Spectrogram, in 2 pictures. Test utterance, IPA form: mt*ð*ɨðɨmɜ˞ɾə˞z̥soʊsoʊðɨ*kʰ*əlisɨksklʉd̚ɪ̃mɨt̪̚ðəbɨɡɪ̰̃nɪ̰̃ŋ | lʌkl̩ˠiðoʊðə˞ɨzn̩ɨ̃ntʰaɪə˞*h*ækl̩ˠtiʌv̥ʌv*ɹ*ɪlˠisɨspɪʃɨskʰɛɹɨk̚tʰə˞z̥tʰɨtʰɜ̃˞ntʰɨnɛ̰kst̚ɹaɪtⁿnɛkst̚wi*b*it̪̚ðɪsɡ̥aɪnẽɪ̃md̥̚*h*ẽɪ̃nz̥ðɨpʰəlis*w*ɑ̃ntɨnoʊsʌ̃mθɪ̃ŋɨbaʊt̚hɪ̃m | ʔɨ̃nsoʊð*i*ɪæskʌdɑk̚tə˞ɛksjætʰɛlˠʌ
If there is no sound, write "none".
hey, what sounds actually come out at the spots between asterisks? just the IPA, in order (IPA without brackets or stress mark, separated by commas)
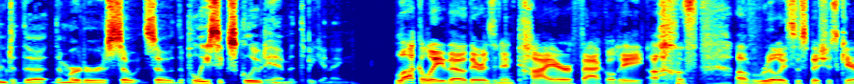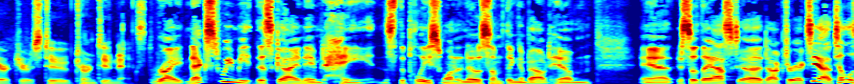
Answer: ð, pʰ, f, ɹ, m, h, w, e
